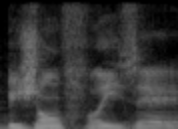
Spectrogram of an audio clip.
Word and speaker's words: Bichon Frisé: The Bichon Frisé is how it's officially pronounced.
